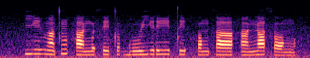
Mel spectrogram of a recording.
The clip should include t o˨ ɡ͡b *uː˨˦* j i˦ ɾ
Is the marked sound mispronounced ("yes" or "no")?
no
